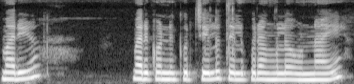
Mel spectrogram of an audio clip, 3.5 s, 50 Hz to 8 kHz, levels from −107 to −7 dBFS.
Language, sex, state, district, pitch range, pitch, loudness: Telugu, female, Telangana, Mahabubabad, 225-245 Hz, 230 Hz, -13 LUFS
